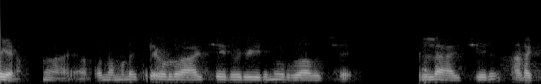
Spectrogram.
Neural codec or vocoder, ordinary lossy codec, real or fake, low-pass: none; AAC, 16 kbps; real; 3.6 kHz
